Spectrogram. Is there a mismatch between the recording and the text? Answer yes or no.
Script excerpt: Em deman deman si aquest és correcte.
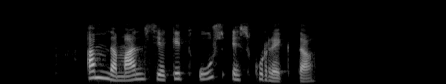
yes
